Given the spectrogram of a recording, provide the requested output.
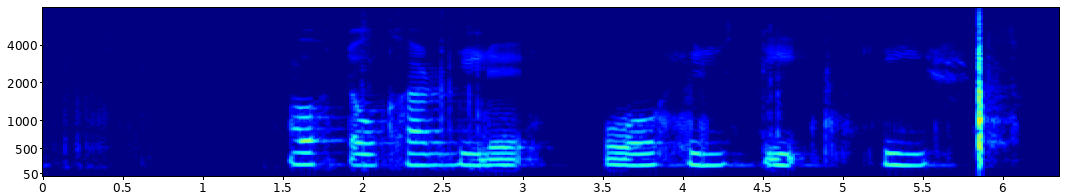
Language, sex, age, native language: Icelandic, male, 9, Icelandic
